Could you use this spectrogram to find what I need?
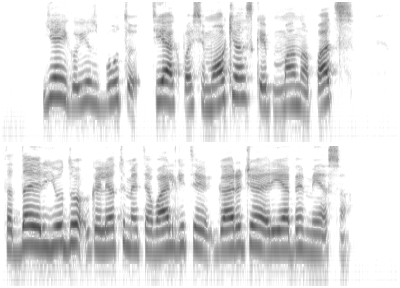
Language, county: Lithuanian, Kaunas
